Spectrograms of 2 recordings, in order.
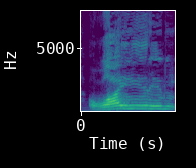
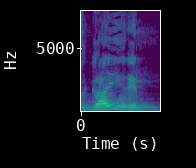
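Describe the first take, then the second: First: It starts with a gargled sound from the throat. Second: It starts with a hard g sound. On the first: The speaker calls it right. "It's غا... like غا" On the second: The speaker calls it wrong. "like G H in English"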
